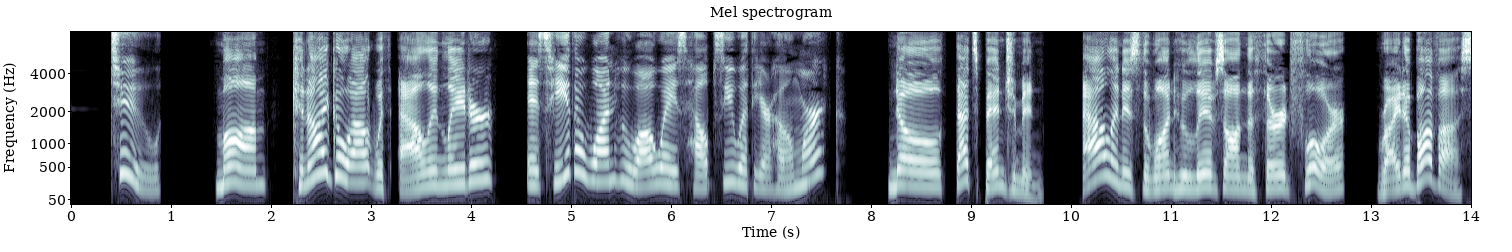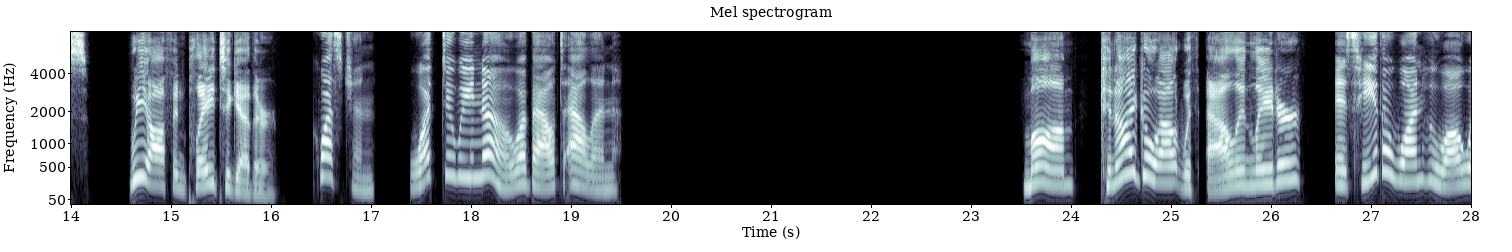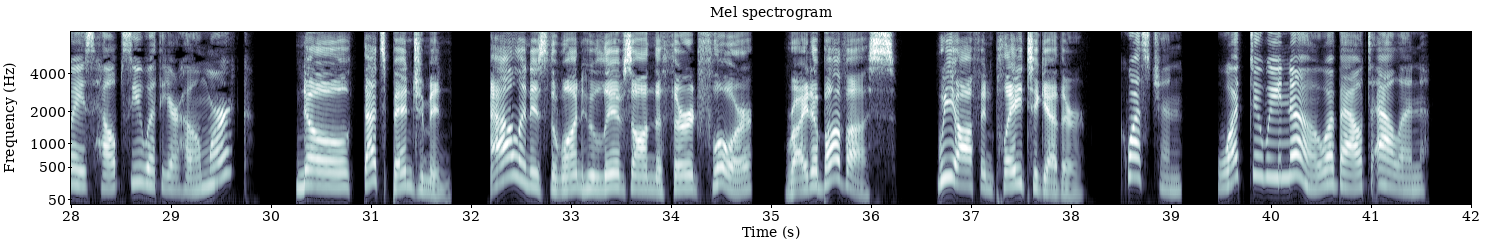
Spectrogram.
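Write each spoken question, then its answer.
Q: What do we know about Alan?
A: He lives on the third floor, right above them.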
